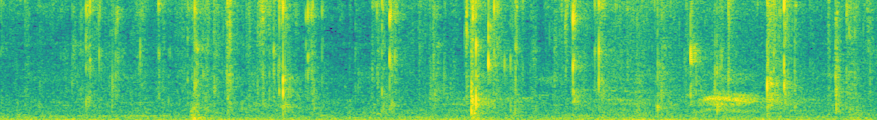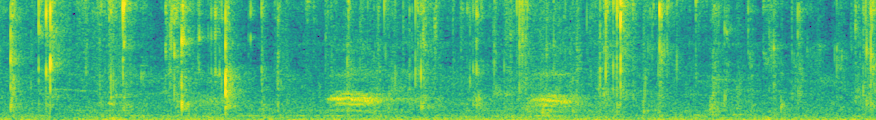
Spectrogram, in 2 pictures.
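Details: Frightened crows giving loud, harsh caws: three hoarse calls spaced a second or two apart against a busy background of clicks, rustling and steady noise.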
